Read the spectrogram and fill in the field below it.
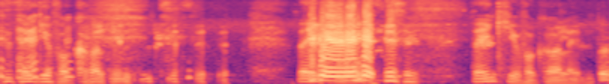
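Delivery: laughing through the thanks. Real, not acted. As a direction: thank him while still chuckling. Host laughing at caller's joke.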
